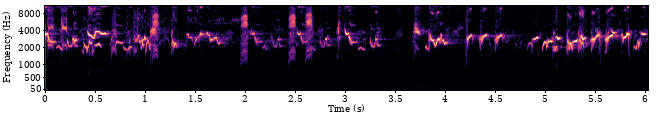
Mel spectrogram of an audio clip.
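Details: Sooty-headed bulbul singing busily in gacor style used to stir rivals: rapid wavering whistled phrases and sharp chips, nearly continuous, with a faint low hum underneath.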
